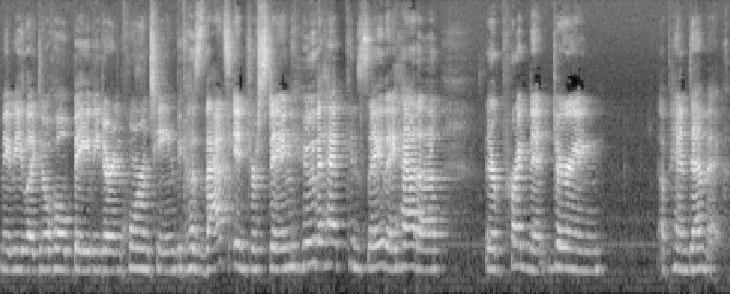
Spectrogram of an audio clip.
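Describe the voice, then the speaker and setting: A woman's voice: a little high, flat delivery, moderate pace, sharp tone. A young woman chatting casually as a family vlogger, recorded in an echoey room at some distance from the mic. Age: young adult. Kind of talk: casual chat to camera and on calls.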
